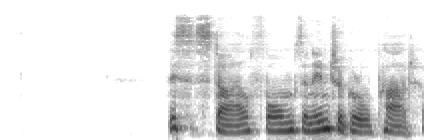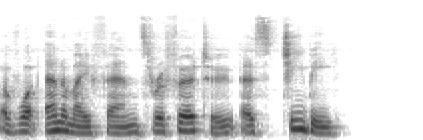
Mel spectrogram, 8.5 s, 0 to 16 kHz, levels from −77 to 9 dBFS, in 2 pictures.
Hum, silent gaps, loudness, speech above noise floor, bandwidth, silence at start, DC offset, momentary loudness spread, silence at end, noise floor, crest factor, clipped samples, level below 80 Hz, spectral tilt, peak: none; none; -19 LUFS; 56 dB; 11 kHz; 1.7 s; under 0.1%; 9 LU; 0.85 s; -74 dBFS; 16 dB; under 0.1%; -64 dBFS; -6 dB/octave; -2 dBFS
